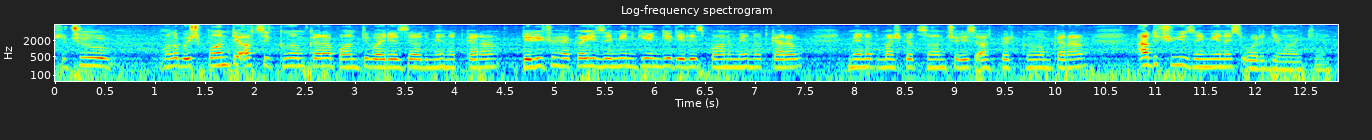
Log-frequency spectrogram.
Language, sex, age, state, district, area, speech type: Kashmiri, female, 30-45, Jammu and Kashmir, Srinagar, urban, spontaneous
